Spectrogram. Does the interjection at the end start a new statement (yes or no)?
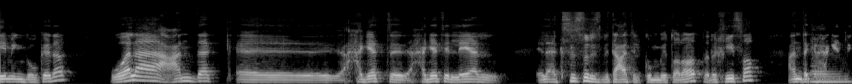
no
